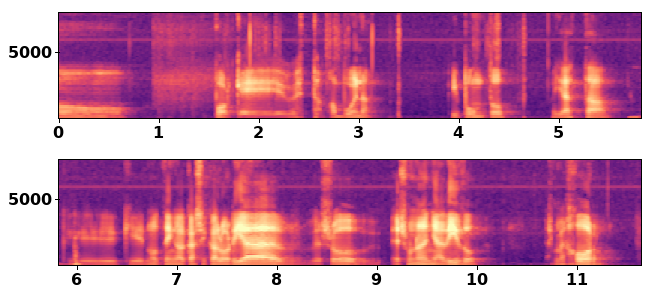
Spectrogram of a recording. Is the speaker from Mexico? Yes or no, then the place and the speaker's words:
no; Region of Murcia, Spain; accent: Murcian; ¿será que mi acento murciano, mi idioma panocho, mi murcianglish les conquistó?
